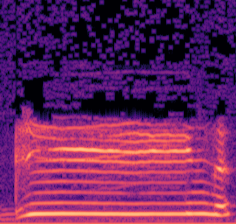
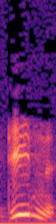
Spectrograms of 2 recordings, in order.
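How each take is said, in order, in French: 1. La voyelle est prononcée longue. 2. La voyelle est prononcée brève. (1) "j'ai dit din. Donc, il faut, pour rendre ce son li allongé, cette voyelle longue" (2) "j'ai pas dit din"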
